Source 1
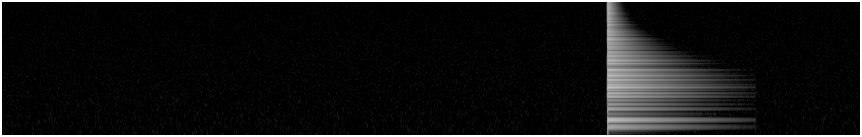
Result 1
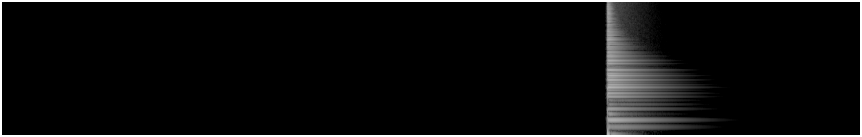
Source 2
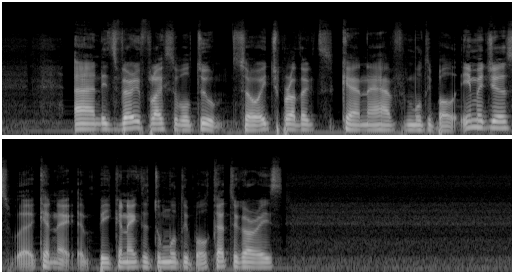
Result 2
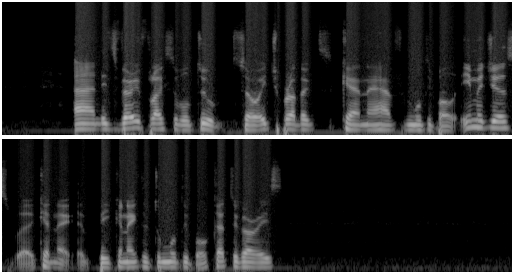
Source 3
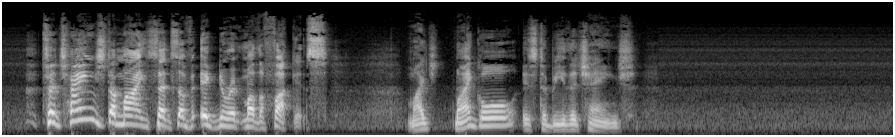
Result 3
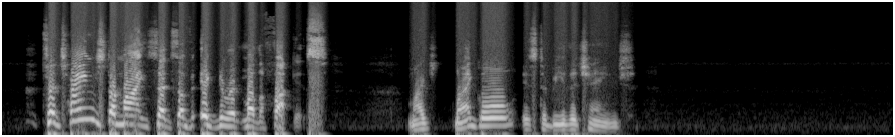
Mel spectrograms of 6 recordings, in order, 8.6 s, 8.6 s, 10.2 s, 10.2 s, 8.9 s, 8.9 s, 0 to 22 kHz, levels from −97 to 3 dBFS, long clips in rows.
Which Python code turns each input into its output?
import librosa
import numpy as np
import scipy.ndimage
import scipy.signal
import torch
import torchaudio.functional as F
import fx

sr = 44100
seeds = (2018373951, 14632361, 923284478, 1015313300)

y = fx.bin_expand(x, sr, power=1.5)
y = fx.tube_stage(y, sr, drive_db=11.0, bias=0.6)
y = fx.mod_noise(y, sr, seeds[0], snr_db=25)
